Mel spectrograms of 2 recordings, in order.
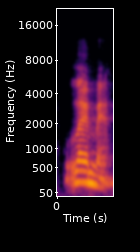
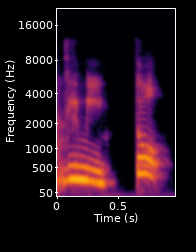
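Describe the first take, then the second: First: The final t is faint with no vowel. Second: The final t is followed by a clear vowel. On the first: The speaker calls it right. "今やったこの音ですね。薄い感じになる" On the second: The speaker calls it wrong. "リミットっていう風にT さんをとっていう有声音にしてたら"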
